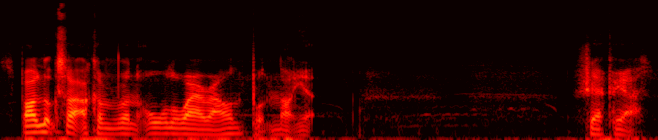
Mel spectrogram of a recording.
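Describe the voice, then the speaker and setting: A man rambles through a game stream in a bright, forceful voice, cracking jokes and swearing. His mic is close and the sound is dry, with no room around him. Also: mid-range voice, animated, moderate pace, dry recording. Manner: rambling and jokey, swears often. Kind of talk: casual gameplay commentary.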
